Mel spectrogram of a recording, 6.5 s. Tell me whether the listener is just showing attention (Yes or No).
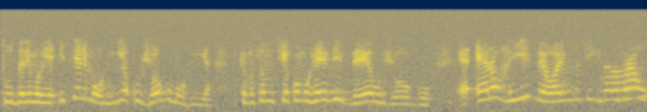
No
